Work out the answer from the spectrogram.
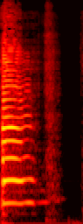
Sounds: Music, woodwind instrument, Musical instrument

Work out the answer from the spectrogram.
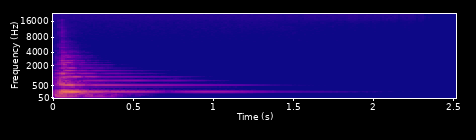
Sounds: Music, Bowed string instrument, Musical instrument

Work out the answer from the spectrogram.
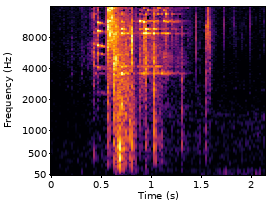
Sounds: Glass, Shatter

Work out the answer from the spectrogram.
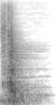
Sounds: Microwave oven, Domestic sounds

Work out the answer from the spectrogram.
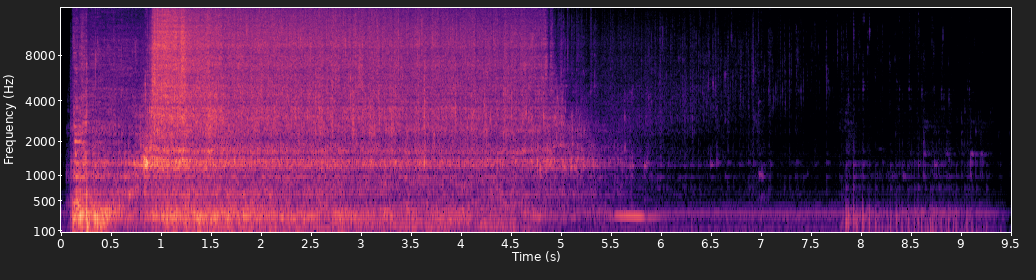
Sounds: Toilet flush, Water, Domestic sounds, Gurgling

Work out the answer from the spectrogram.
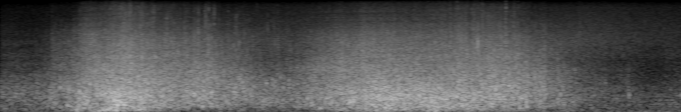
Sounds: surf, Water, Ocean

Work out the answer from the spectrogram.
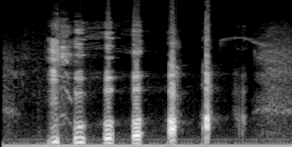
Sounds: Human voice, Laughter

